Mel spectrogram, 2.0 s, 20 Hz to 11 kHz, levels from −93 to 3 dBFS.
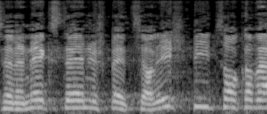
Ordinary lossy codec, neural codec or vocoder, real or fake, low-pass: none; vocoder, 22.05 kHz, 80 mel bands, Vocos; fake; none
